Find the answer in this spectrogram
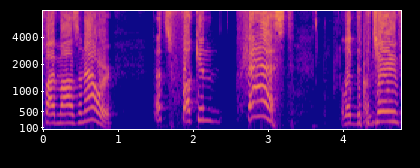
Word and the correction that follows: peregrine: falcon can fucking dive up to 200 miles an hour. – Peregrine falcon, huh? – Peregrine falcon, whatever.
